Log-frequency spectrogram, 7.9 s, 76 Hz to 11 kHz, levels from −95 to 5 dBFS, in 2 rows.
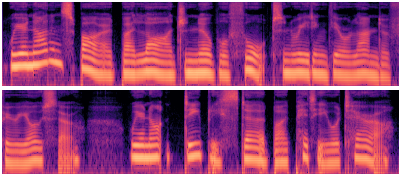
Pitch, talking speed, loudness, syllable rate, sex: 180 Hz, 175 wpm, -19 LUFS, 5.4 syllables/s, female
